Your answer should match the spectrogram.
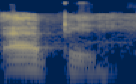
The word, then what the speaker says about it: Aps: How do you say your name? Yeah, in Dutch. Is it Appy? No, yeah, Appy? APS Appy. Appy. Okay, Yeah. perfect.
